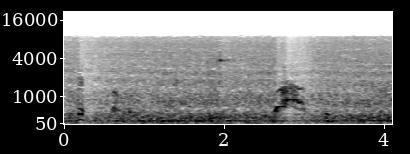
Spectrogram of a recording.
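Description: A man splashes into water.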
